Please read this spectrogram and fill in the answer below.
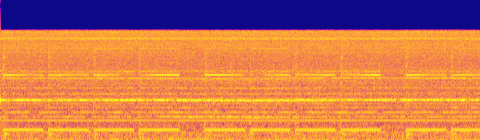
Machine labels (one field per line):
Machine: slide rail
